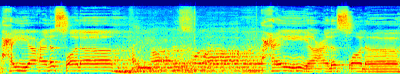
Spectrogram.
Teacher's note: پہلی ہا جو ہے یہ حلق کے درمیان سے نکلے گی، ہا، اور اگلی آخری ہا جو ہے وہ سینے والی ہے، یعنی حلق کے یہ نیچے والے حصے سے۔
